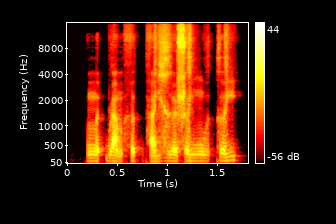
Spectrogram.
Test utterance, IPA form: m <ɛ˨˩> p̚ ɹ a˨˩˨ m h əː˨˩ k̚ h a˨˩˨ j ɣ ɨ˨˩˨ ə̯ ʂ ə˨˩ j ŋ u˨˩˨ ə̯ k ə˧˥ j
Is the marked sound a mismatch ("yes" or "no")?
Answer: no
